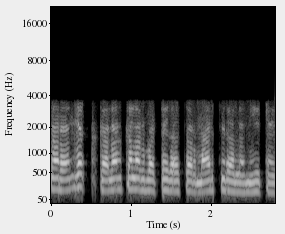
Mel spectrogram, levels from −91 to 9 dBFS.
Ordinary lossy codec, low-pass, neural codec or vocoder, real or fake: none; 3.6 kHz; vocoder, 44.1 kHz, 128 mel bands, Pupu-Vocoder; fake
